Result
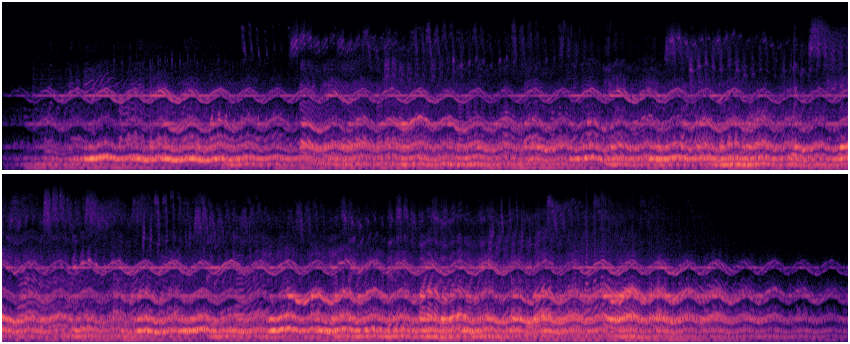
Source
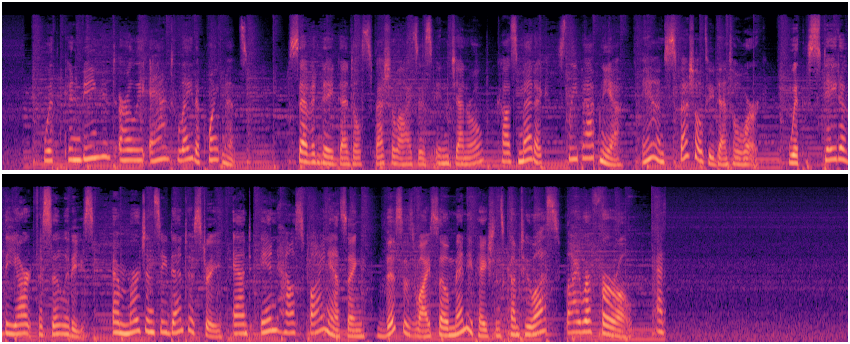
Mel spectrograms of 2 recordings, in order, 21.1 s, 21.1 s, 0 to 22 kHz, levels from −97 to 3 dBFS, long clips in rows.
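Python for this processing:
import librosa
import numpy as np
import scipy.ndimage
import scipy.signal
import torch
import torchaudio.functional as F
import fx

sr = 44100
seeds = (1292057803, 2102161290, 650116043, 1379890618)

p1 = (np.mod(10.0 ** (8.0 / 20.0) * x + 1.0, 2.0) - 1.0) / 10.0 ** (8.0 / 20.0)
p2 = x + (p1 * librosa.db_to_amplitude(-11.5))
p3 = fx.riaa(p2, sr, side='recording')
p4 = fx.octave_resonator(p3, sr, note='C#', decay_s=0.44)
p5 = fx.echo_feedback(p4, sr, ms=580, feedback_pct=52, wet_db=-7.0)
p6 = fx.echo_warbled(p5, sr, ms=94, feedback_pct=75, rate_hz=2.8, cents=207, wet_db=-3.5)
y = p6 * librosa.db_to_amplitude(4.5)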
